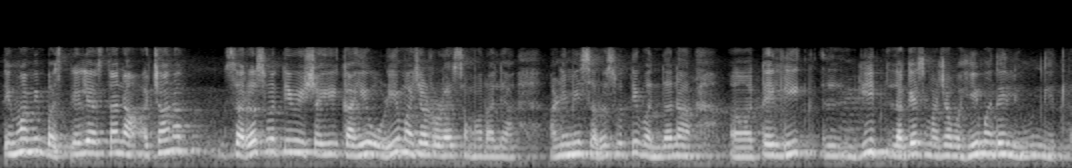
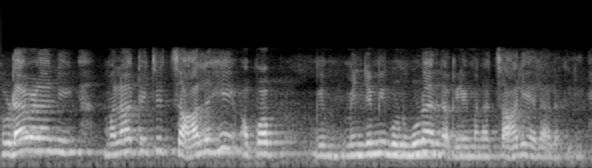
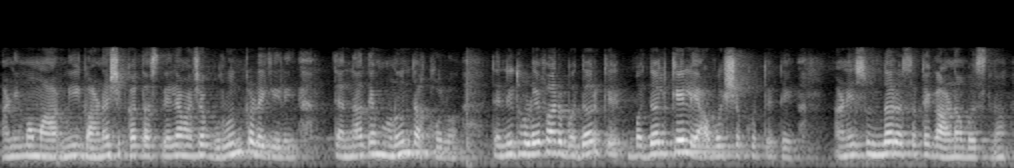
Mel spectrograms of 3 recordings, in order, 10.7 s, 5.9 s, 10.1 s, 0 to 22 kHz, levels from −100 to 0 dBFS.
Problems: constant background noise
